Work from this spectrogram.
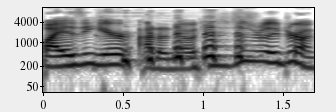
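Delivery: normal talking voice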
